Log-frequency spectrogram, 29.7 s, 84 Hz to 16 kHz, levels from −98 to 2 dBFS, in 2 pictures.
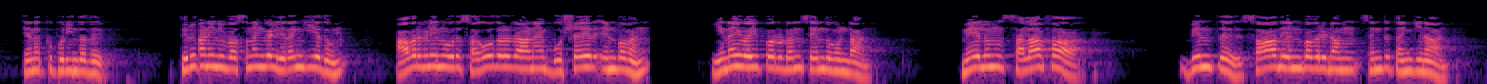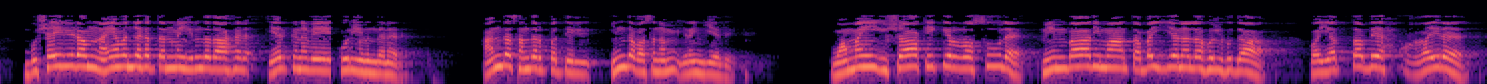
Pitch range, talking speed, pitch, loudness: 190-245 Hz, 60 wpm, 220 Hz, -28 LUFS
